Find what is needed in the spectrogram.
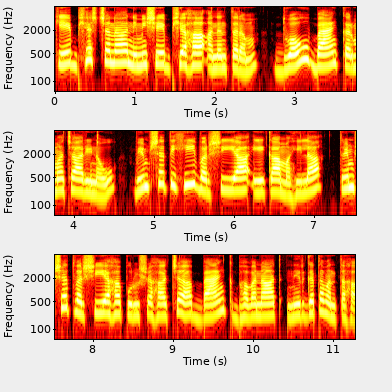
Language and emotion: Sanskrit, neutral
